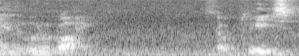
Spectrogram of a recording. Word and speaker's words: Uruguay: I know in English we say Paraguay and Uruguay, but it's not in Spanish. Paraguay and Uruguay.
